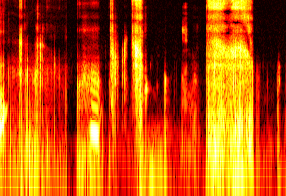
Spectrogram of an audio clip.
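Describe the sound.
Wet chewing and smacking mouth sounds of someone eating, in several short bursts separated by pauses, soft to moderate, with a breathy whisper-like hiss.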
